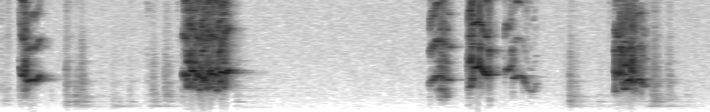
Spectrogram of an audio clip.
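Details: Harsh, scratchy chirps from a pet rosy-faced lovebird, a longer buzzy note followed after a pause by a quick run of three clipped calls and one more.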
